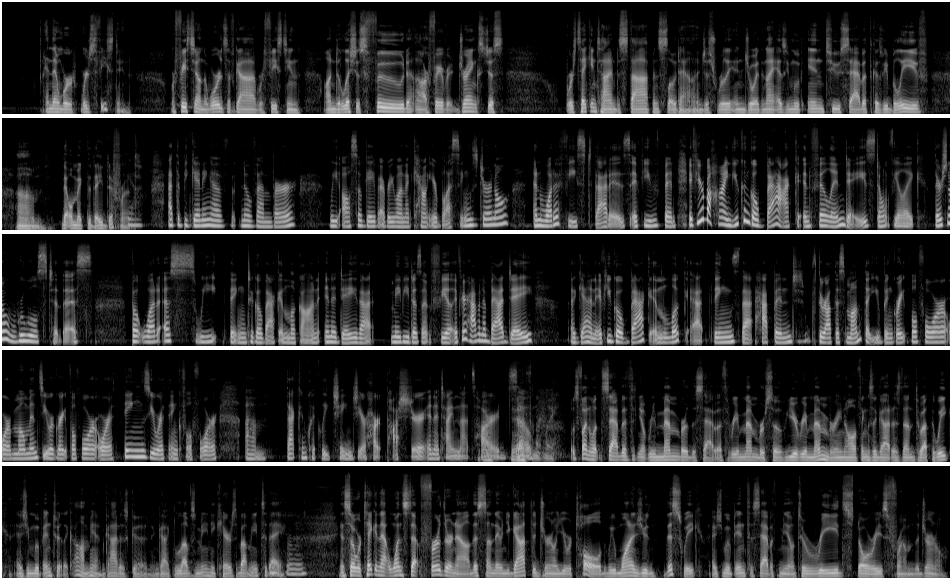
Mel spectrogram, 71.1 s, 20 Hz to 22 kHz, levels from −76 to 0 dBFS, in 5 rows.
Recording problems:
none

